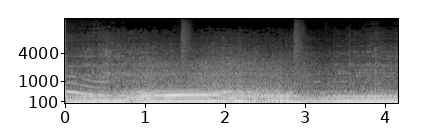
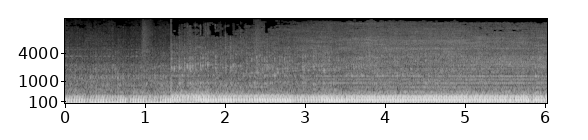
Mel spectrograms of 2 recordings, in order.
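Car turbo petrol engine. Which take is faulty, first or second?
first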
